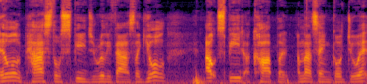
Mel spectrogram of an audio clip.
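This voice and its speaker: The man's voice is medium in pitch with a bright, sharp tone. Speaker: car owner vlogger. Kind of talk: casual walkthrough. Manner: fast; halting.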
